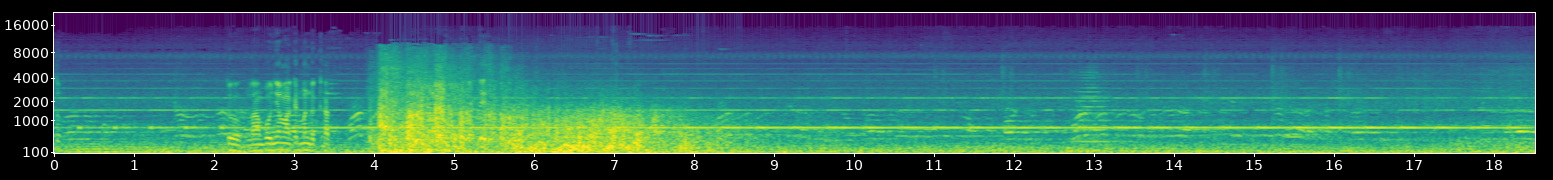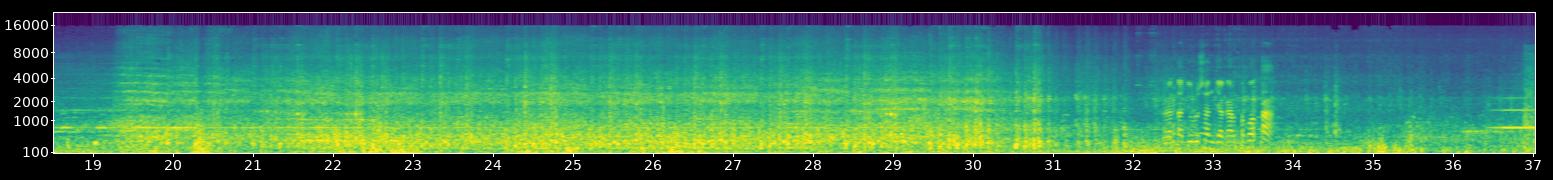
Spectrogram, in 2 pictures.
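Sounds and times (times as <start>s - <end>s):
train cars rushing past: 3.2s - 11.3s, 17.3s - 37.0s
train wheels clattering on rails: 19.2s - 35.4s.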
